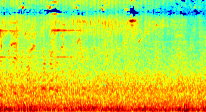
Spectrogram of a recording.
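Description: Outdoor city-park ambience dominated by a steady low rumble, with faint voices of passers-by and a few thin bird chirps near the start.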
